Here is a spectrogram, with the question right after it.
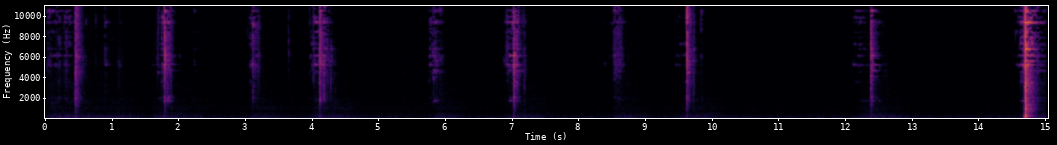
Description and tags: handling keys
Throwing and catching a keychain with five keys.
Keys, keychain, hands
